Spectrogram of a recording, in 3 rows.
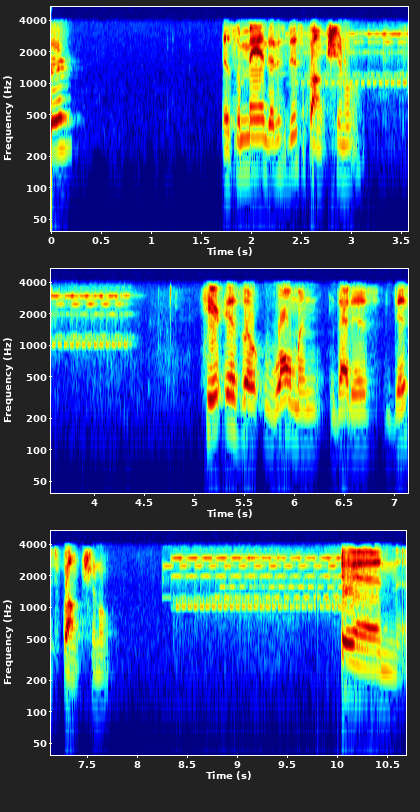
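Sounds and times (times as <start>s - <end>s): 
speech: 0.0s - 0.3s, 1.7s - 3.2s, 5.1s - 7.8s, 10.1s - 10.6s
telephone ringing with electronic trill: 2.3s - 4.5s, 8.3s - 10.4s.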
